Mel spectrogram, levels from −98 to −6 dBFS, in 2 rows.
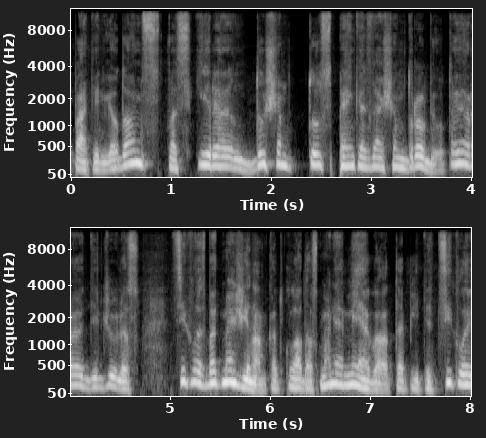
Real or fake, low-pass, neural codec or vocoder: fake; 10.8 kHz; codec, 24 kHz, 3 kbps, HILCodec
